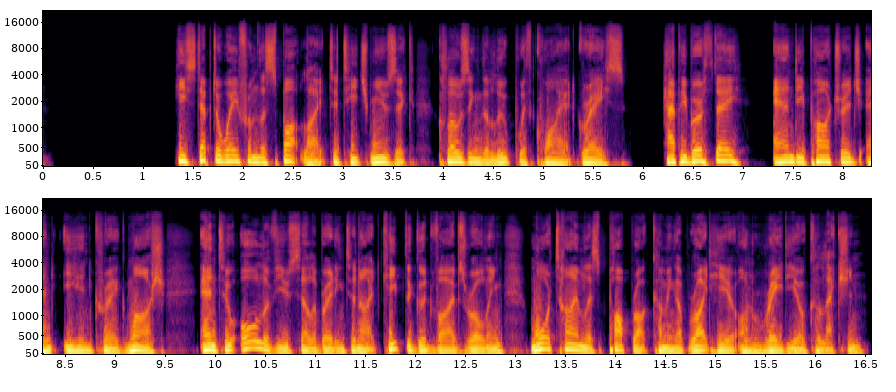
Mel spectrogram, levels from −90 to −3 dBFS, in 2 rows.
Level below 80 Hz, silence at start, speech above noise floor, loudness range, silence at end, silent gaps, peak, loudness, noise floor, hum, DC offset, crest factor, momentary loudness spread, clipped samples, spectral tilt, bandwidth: -30 dBFS; 1.35 s; over 77 dB; 1 LU; 0.05 s; none; 0 dBFS; -14 LUFS; under -90 dBFS; none; under 0.1%; 12 dB; 6 LU; under 0.1%; -7.5 dB/octave; 13.5 kHz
